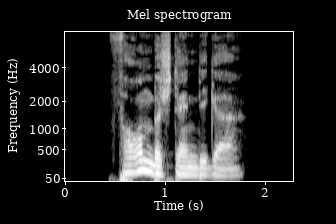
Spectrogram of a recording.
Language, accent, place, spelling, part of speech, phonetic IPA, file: German, Germany, Berlin, formbeständiger, adjective, [ˈfɔʁmbəˌʃtɛndɪɡɐ], De-formbeständiger.ogg
- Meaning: 1. comparative degree of formbeständig 2. inflection of formbeständig: strong/mixed nominative masculine singular 3. inflection of formbeständig: strong genitive/dative feminine singular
